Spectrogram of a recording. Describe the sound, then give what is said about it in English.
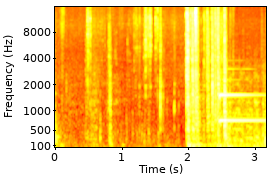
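Keys jangle and clatter inside a car that is being driven home. At about two seconds a louder, steady surge of vehicle noise sets in, with a thin sustained tone running above it. “And I am driving home.”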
